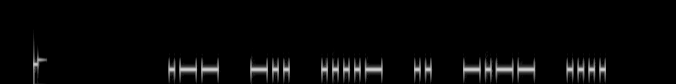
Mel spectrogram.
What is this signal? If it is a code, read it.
Morse code, heard as a keyed tone, about 22 wpm, spaced as for 16 wpm, 700 Hz. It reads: WD4IYH
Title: USA Call Signs - 6 Characters - 2x Character Spacing - 22wpm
